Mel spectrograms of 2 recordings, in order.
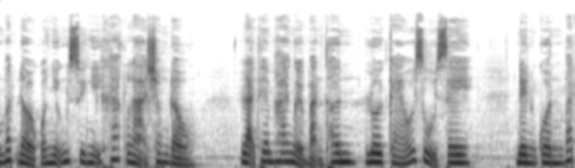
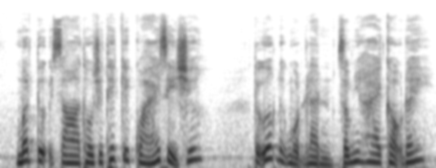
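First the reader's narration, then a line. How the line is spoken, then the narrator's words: Sighing, irritated. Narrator (Vietnamese): Quân thở dài nói giọng khó chịu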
